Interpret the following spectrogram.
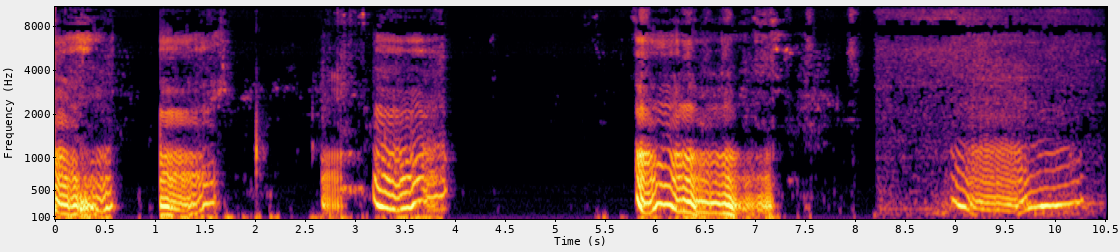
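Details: Pet dog vocalizing indoors in short bursts of whiny, howl-like 'talking', its voice sliding up and down in pitch, with pauses of silence between phrases and a longer wavering moan at the end.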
